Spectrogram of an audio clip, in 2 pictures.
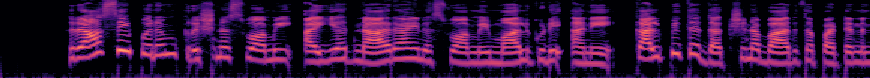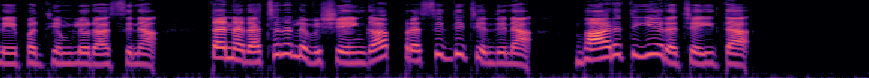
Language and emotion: Telugu, neutral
